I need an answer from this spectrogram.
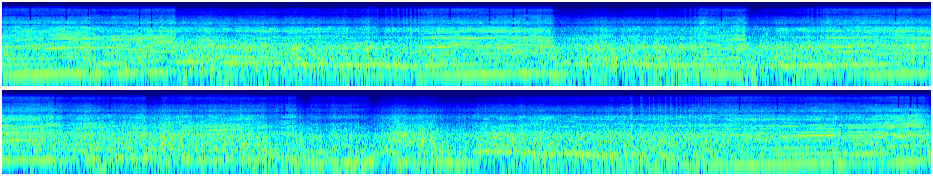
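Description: Sport motorcycle engine recorded on board at speed on a race track: the revs repeatedly climb under acceleration, drop sharply at gear changes and slide down under braking into corners. Steady wind rush runs underneath.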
